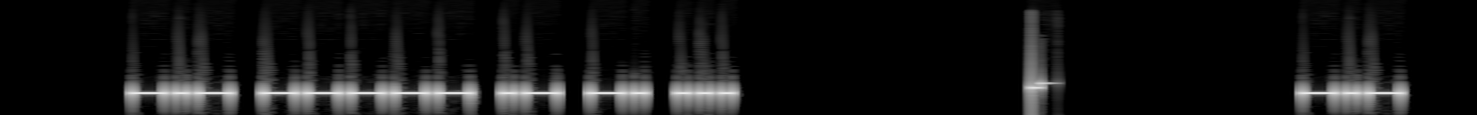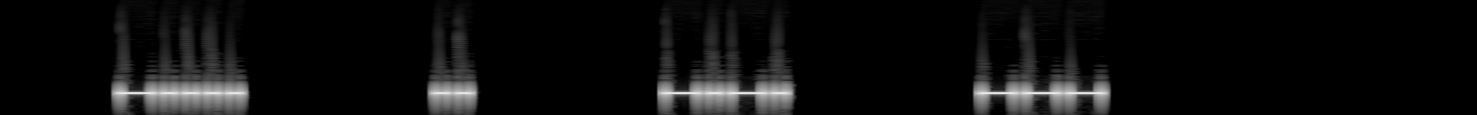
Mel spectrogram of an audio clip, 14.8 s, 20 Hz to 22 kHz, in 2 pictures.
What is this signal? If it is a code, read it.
Morse code, heard as a keyed tone, about 22 wpm, spaced as for 11 wpm, 700 Hz. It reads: K0ANS K6ICO
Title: USA Call Signs - 5 Characters - 6x Character Spacing - 22wpm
